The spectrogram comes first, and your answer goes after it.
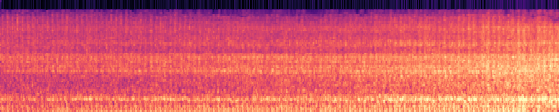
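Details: Suffolk Punch mower, small single-cylinder, after fixing the locked drive that would not disengage: even regular beat about four times a second building gently as it works; runs, cuts and drive disengages properly.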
